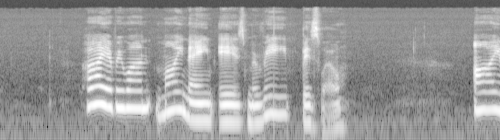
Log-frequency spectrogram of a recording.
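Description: A woman speaks with animation, close by.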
